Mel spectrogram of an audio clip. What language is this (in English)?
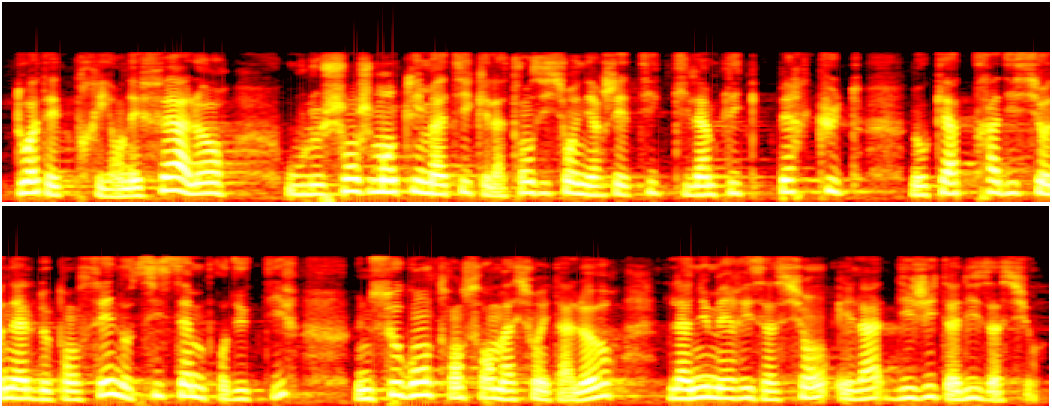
French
